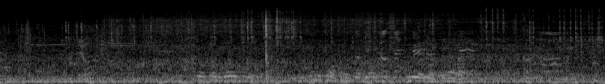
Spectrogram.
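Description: Moored passenger boat's engine running as a low steady rumble, with indistinct voices of people talking nearby in the middle.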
